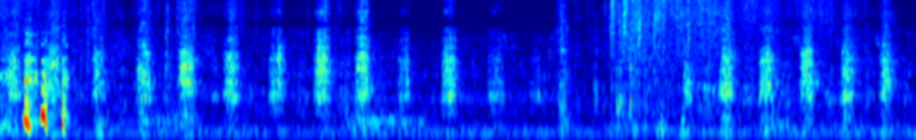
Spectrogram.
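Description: A dog panting hard and rhythmically, about two breaths a second, tired out from swinging on a rope. It opens with a brief whine.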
